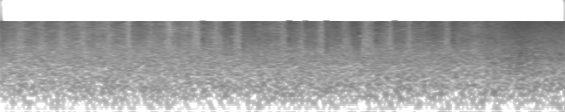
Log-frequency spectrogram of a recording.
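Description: Fast footsteps run over sand.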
